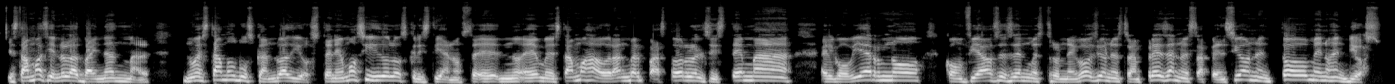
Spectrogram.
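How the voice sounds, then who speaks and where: Colombian preacher, conversational and punchy. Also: male voice, moderate pace, no room sound, clean studio sound. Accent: Colombian Spanish. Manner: conversational preaching, rhetorical questions, lively jumps in pitch. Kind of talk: sermon.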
